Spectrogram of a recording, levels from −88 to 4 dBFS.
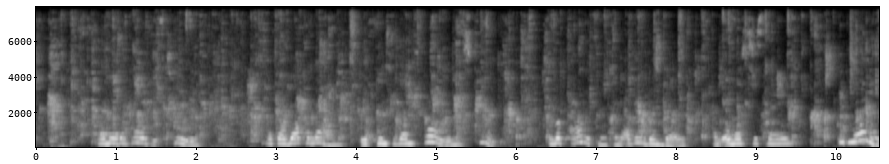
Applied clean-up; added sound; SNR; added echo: classical method WPE with log-MMSE.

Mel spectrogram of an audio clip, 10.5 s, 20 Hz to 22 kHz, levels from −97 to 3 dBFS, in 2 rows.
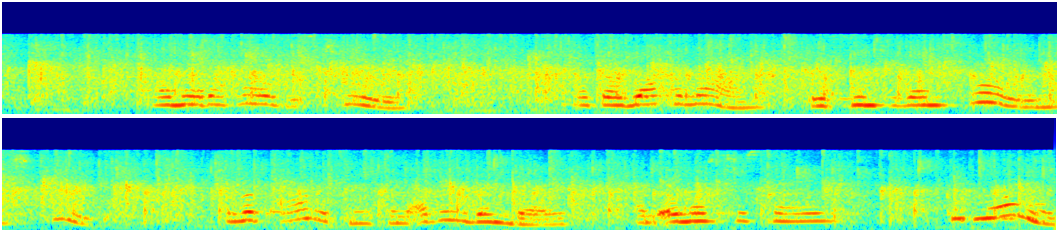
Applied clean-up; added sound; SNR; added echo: none; Applause; 5 dB; reverberation time 2.1 s.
